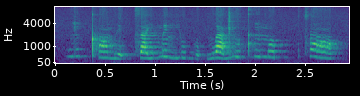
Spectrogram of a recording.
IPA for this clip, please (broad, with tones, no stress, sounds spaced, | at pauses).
ɡ ĩ˦ k̚ t̪ʰ ɔ̃˧ b e˨ ʔ t͡s a˧ j m e˥˧ ŋ j u˧ b o˨ p̚ n̪ w a˥˧ ɡ j u˥˧ t̪ʰ ĩ˦ m o˦ p̚ | t͡s ɔ̃˥˧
